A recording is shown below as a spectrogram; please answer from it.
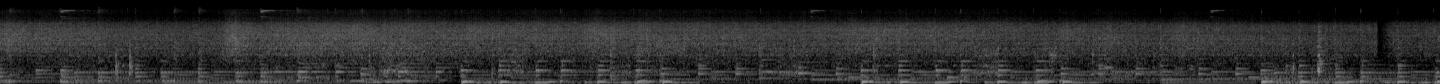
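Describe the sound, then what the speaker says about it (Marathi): Marinated chicken added to a pan of oil with crackling bay leaves and curry leaves, sizzling and frying steadily up close, with the scrape and clatter of stirring throughout. "ते तडतडू लागले की पॅनमध्ये मॅरिनेट केलेले चिकन घाला"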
